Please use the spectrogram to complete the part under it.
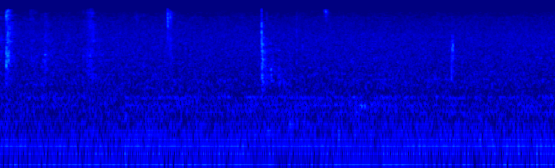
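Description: Small metal parts of a sewing machine click and tap under handling.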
